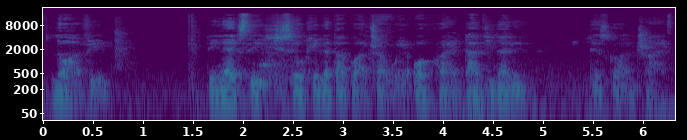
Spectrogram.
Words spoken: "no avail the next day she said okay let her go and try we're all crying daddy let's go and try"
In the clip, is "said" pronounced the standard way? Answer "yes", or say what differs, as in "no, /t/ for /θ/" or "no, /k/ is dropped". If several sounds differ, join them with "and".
no, /d/ is dropped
